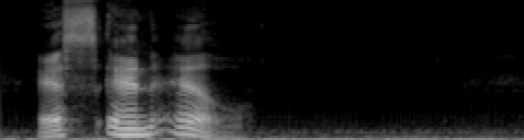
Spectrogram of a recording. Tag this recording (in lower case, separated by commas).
speech, man speaking, human voice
